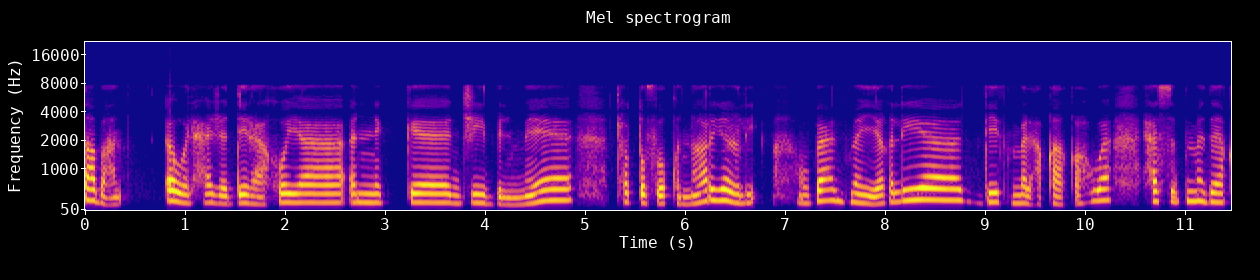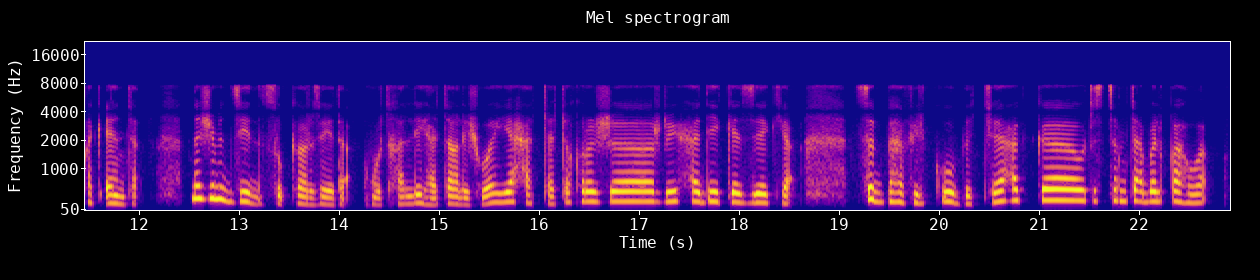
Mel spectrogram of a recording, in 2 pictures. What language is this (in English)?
Tunisian Arabic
